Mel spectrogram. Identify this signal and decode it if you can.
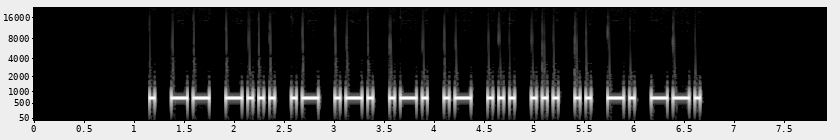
Morse code, heard as a keyed tone, about 21 wpm, 700 Hz. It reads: EMBARRASSING
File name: practice / 22wpm / Twelve Letter Words - 22wpm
